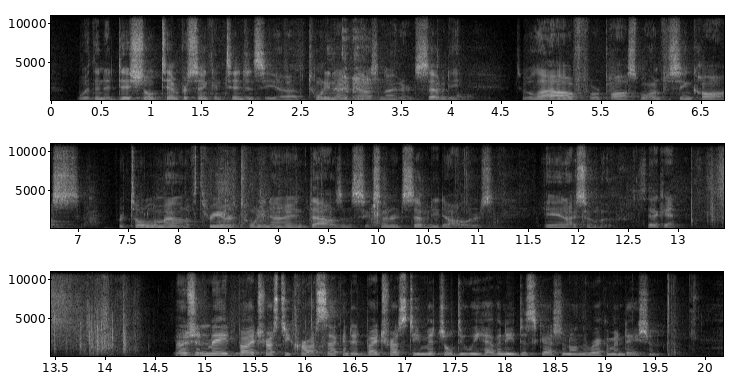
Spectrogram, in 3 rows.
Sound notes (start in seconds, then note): 13.1 paper crackling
